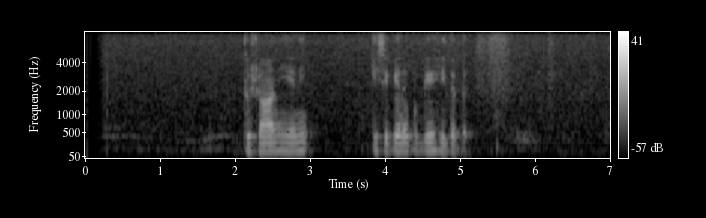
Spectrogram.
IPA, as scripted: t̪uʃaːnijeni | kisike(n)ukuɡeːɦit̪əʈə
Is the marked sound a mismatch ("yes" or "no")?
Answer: no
